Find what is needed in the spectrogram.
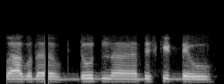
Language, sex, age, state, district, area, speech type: Marathi, male, 18-30, Maharashtra, Jalna, rural, conversation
